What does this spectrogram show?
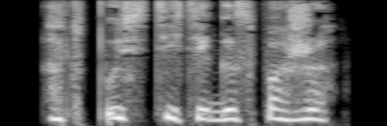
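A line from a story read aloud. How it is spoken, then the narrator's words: Tearful sobbing maid. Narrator (Russian): слезно рыдала одна из служанок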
